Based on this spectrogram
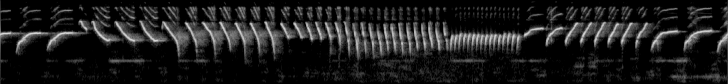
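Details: Canary in sustained song, calling a rival and serving as a lure for young canaries learning to sing: cascading sweeps speed into a rapid trill, a buzzy rattle, then renewed rising sweeps.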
